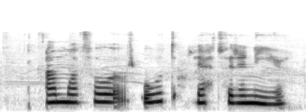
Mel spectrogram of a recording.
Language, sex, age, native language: Icelandic, female, 12, Icelandic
